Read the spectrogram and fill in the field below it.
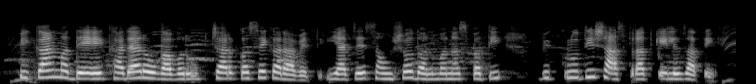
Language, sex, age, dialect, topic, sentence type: Marathi, female, 18-24, Standard Marathi, agriculture, statement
